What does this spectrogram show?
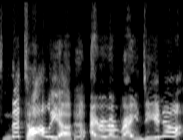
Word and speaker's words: Natalia: It's not what we prefer. It's what her name is. Yeah, what's her name? It's Natalia.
